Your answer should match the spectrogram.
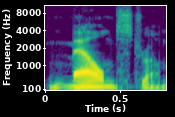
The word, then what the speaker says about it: Malmstrom: I guess you would technically pronounce it Malmstrom, but I like Maelstrom better.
